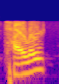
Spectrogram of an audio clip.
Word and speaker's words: Tyler: My name is Tyler, T-Y-L-E-R, and I'm calling from Cardiff. It's spelled C-A-R.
